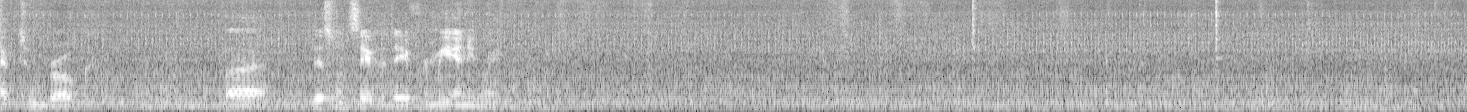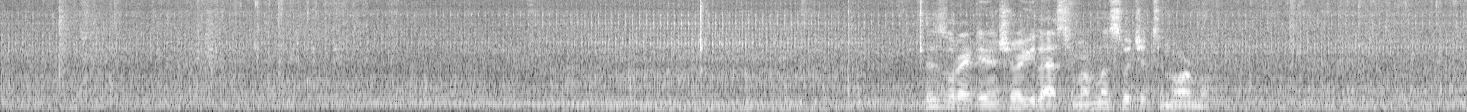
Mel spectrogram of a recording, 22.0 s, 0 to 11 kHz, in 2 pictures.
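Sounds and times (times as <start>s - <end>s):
washing machine motor running: 0.0s - 22.0s.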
